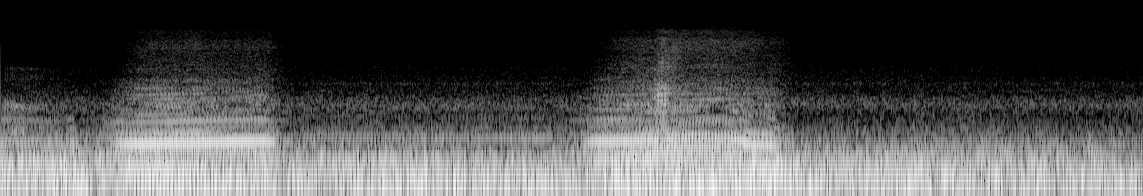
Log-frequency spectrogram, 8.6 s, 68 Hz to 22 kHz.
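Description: Catless Dodge Charger Scat Pack's 6.4-litre HEMI V8 exhaust heard from inside the cabin at highway speed. It makes two loud surges in revs, about a second in and again around four and a half seconds in, and the revs drop away sharply near six seconds.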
